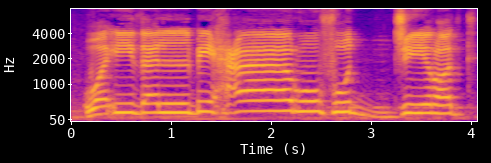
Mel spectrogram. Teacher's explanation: وَإِذَا الْبِحَارُ فُجِّرَتْ، آپ حروف قمری یہاں پہ بھی ہوگا، یعنی الف کو جو بیچ میں الف لکھا ہوا ہے وہ الف کو نہیں پڑھیں گے، ذال کو ڈائریکٹ لام میں ملائیں گے جزم والے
